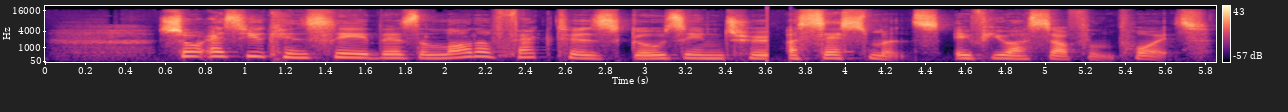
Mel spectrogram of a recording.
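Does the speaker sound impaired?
No.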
